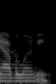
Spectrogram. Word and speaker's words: abalone: I'm gonna have to go to South Korea to get any abalone. Like people dive for them, so it's expensive. I keep thinking that you're saying abalone, like abalone, like a bologna sandwich.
